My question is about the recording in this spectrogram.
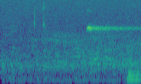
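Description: Faint sports-hall background noise during a handball match, with a soft knock about half a second in and a thin, steady high tone coming in about two-thirds of the way through. A man's voice starts just at the end.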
